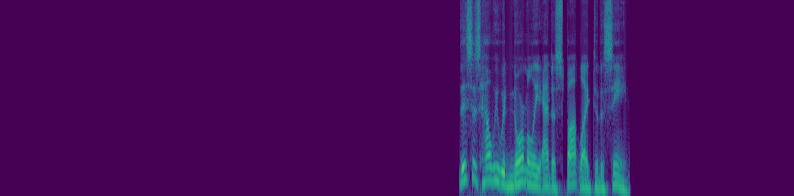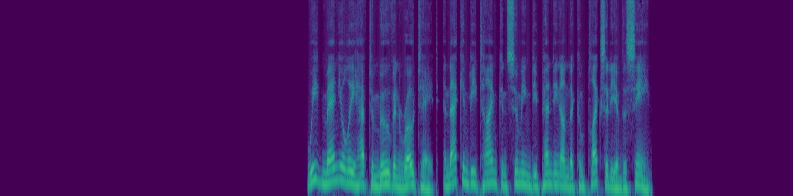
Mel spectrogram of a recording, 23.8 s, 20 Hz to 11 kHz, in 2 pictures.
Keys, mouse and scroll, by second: 2.2 click, 3.2 click, 7.4 shift+a, 13.4-14.8 middle drag, 15.3 click, 15.7-16.1 scroll down 4, 16.3 g, 18.2 KP_1, 18.4 KP_1, 19.6 g, 20.8 KP_1, 21.2 KP_7, 22.4 g.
